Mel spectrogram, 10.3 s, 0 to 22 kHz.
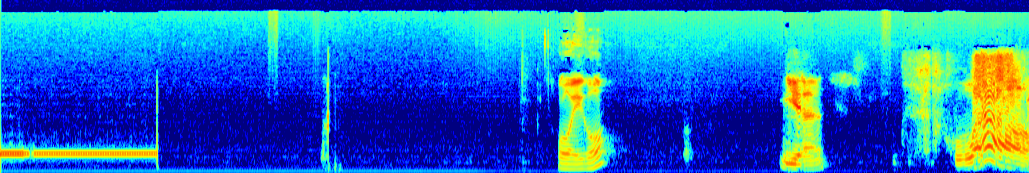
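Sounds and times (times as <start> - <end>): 
telephone ringing tone while placing a call: 0.0 - 1.6
speech: 5.6 - 6.2, 7.8 - 8.3, 9.5 - 10.2.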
